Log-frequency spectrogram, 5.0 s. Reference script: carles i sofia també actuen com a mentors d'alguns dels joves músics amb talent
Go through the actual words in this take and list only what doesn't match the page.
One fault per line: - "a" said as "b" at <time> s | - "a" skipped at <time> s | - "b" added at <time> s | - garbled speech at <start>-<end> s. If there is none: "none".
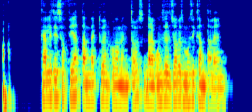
none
